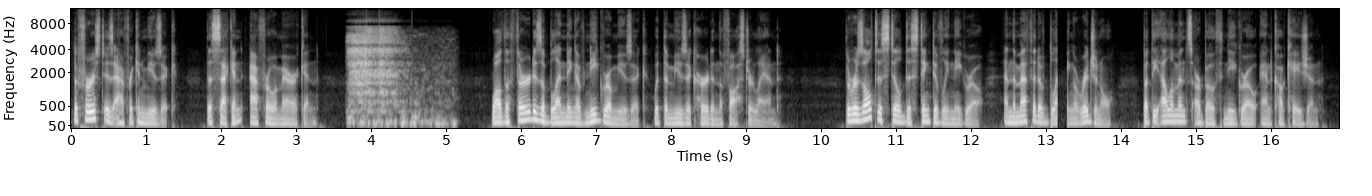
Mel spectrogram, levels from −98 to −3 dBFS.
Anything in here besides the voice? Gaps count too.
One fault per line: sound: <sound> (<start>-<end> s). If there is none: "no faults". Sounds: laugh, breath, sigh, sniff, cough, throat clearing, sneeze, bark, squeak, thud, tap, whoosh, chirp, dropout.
sound: sigh (3.7-5.2 s)
sound: dropout (13.1-13.3 s)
